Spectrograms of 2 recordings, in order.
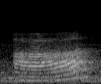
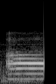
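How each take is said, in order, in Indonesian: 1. Nada naik terus. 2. Nada tetap datar. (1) "nada naik" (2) "nada datar"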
